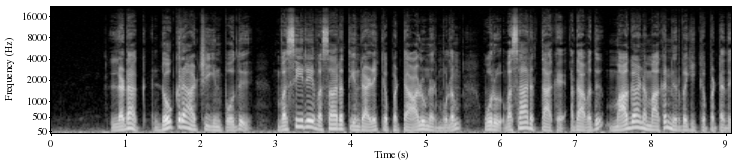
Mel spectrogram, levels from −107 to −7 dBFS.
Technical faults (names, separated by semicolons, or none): none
